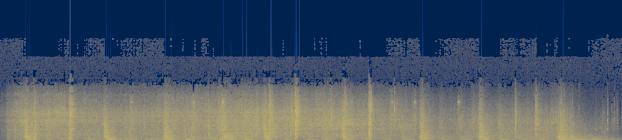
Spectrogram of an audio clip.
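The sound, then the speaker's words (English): A passenger train with compartments rolls along its rails in a steady low rumble and hum, with many regular clacks from the wheels passing over rail joints and a brief swell in loudness near the end. “The train continues its journey.”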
